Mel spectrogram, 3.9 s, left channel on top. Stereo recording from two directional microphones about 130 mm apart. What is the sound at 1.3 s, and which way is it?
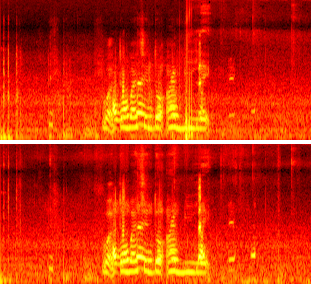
Speech, 25° right (ahead or behind).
